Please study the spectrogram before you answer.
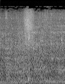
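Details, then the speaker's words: Hydronic heating system with the burner off and the returns closed, purging a suspect loop through the purge valve: hissing, sputtering spits of water and air instead of a smooth flow, showing air trapped in the loop. "can feel the ear in my hand I can hear it definitely ear in there"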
